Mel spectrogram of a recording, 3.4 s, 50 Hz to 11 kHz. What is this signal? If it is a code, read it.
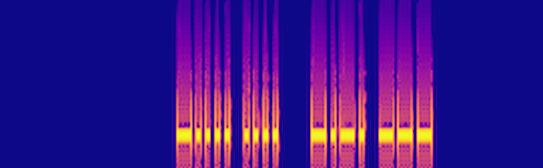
Morse code, heard as a keyed tone, about 42 wpm, 700 Hz. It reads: 6H CO
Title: Winter Field Day Exchanges Encore 40wpm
